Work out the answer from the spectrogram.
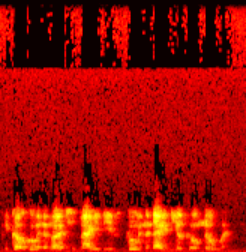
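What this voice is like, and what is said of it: Imitated old Norfolk accent. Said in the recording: “old Norfolk accent”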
